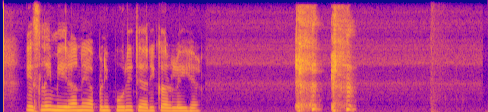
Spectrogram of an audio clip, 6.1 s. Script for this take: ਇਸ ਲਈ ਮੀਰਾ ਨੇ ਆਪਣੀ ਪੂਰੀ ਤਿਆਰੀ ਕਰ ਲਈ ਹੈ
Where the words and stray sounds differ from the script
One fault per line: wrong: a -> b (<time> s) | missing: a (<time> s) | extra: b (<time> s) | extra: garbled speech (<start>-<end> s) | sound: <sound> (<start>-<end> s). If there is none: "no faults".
sound: cough (3.7-4.5 s)
sound: thud (5.4-5.8 s)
